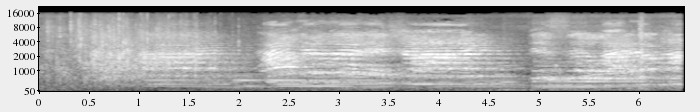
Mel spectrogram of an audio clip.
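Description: A children's choir singing with piano accompaniment.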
